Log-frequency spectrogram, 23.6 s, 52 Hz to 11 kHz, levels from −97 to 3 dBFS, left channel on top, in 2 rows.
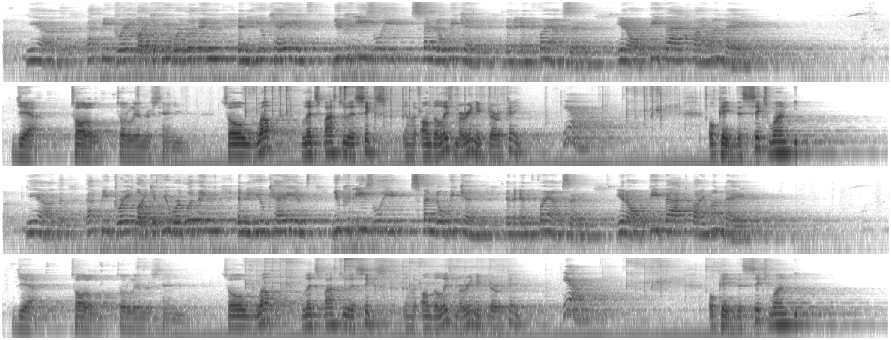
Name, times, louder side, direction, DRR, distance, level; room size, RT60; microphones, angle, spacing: voice 1, 0.2-4.1 4.4-7.8 8.2-10.0 19.3-19.6, right 1 dB, 45° right, 1.5 m, -31 dB
voice 2, 12.0-12.4 12.7-14.3 14.8-18.8 20.9-22.4, left 6 dB, 50° left, 0.3 m, -26 dB
sound 1, 13.5-21.9, left 11 dB, 75° left, 0.7 m, -40 dB
14.0 x 11.5 x 5.1 m
head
